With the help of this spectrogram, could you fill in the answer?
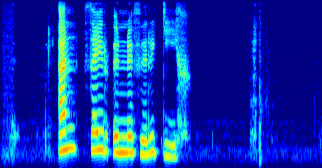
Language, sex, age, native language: Icelandic, female, 9, Icelandic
